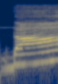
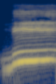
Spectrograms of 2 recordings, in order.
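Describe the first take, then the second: First: The vowel is a short, weak 'uh'. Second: The vowel is a long 'ee'. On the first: The next word starts with a consonant. "দা উচ্চারণ বলবো।" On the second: The next word starts with a vowel. "দি বলবো।"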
